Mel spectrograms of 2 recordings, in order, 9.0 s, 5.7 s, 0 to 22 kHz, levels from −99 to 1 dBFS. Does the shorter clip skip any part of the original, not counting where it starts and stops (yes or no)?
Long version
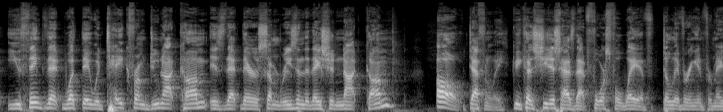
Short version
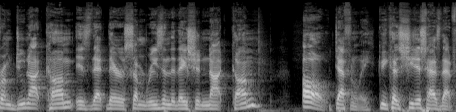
no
